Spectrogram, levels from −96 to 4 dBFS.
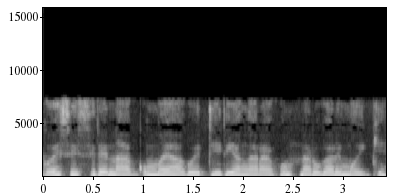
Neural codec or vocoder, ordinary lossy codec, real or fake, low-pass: codec, 16 kHz, 16 kbps, FunCodec, trained on Chinese and English, 50 frames a second; MP3, 48 kbps; fake; 7.2 kHz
